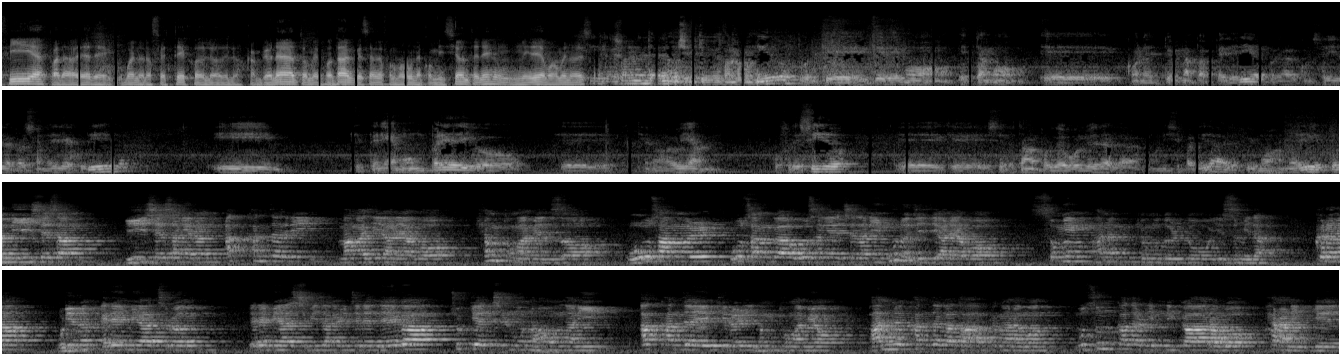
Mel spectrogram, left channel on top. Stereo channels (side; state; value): both; different; correlation 0.00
